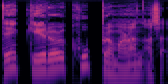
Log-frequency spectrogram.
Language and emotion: Goan Konkani, neutral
